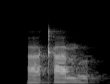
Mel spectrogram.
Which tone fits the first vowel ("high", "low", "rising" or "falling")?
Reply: low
